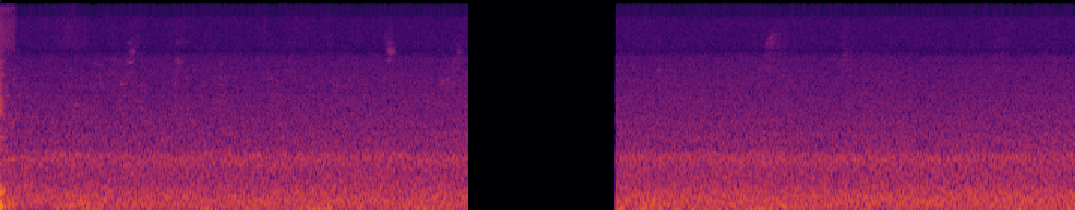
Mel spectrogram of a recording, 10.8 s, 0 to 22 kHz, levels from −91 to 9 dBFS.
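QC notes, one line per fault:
4.67–6.15 s, rebuffering stall: the player exhausted its downloaded audio and halted playback until more data arrived. The speech drops to silence for about 1.48 s, then resumes exactly where it stopped, so nothing is missing but the clip runs longer.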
